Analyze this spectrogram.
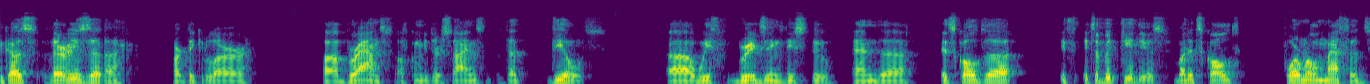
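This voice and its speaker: A man with a Greek accent speaks at a medium pitch and a moderate pace, with fairly even intonation and long, frequent pauses over a quiet background. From Greece. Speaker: caller with a computer science question. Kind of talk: question to the host. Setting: online audio chat room. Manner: hesitant, many fillers.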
